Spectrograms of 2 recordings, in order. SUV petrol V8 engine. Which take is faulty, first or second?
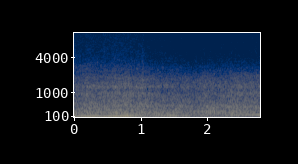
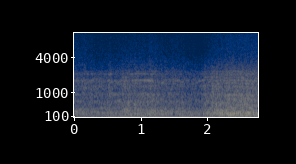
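second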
